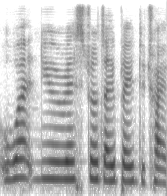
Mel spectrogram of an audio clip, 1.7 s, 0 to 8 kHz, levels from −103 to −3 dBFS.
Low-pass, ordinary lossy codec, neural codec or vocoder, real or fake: 7.2 kHz; none; codec, 44.1 kHz, 7.8 kbps, DAC; fake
